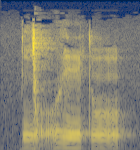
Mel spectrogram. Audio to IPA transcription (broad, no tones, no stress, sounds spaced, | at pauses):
ŋ͡ǀ o̰ ɣ ẽ t õ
